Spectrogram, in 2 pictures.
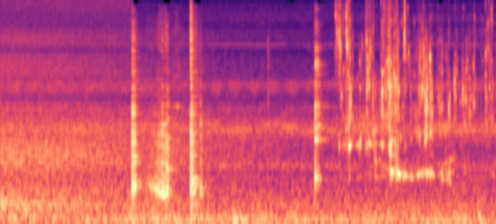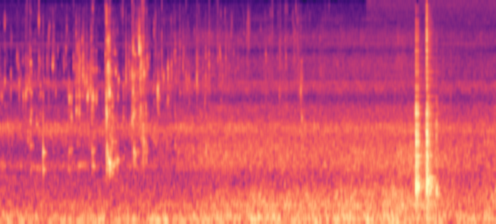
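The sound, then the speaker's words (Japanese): Orange juice being poured into a glass: a short, quiet burst of gurgling liquid, framed by a few sharp clinks of the bottle against glassware, with no one talking. “オレンジジュース。 私も飲もうかな。”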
